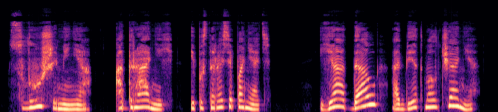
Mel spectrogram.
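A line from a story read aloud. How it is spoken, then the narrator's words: Whispered. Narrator (Russian): Младший произнес шепотом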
